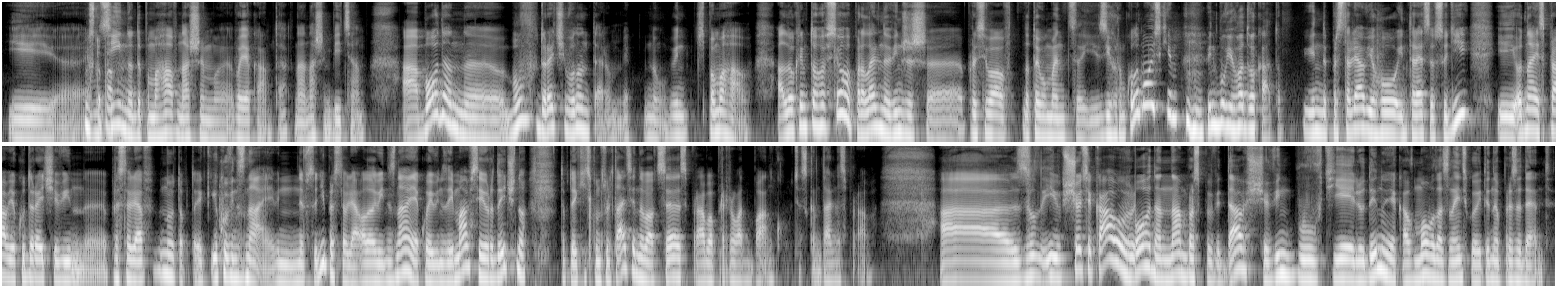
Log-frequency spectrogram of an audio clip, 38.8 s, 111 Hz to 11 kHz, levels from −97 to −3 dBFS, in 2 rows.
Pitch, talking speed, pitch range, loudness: 135 Hz, 155 wpm, 120-155 Hz, -18 LUFS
